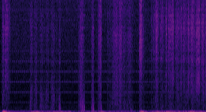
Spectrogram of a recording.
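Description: A plush toy's paw and feet tap and rub against the hollow black metal mesh grille of a red condenser microphone. The result is soft, muffled low thumps and a deep rumbling hum, with faint brighter brushing streaks over the top.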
